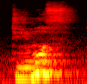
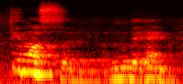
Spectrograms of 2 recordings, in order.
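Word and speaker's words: θυμός: 분낸다 하는 이 단어는요, 헬라어로 디모스, 원래는 발음이 뜨 발음이 띠모스인데 이 원어가 띠오에서 시작된 거예요.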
